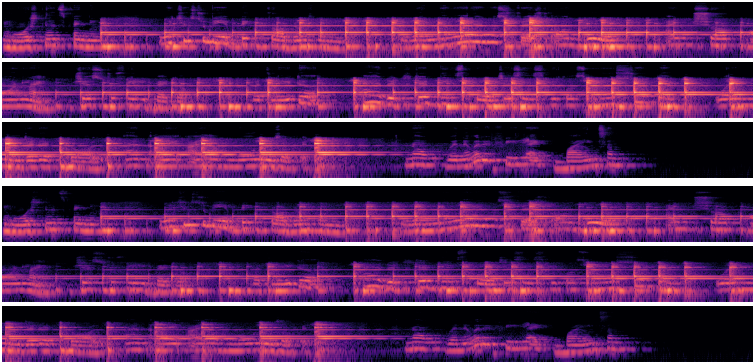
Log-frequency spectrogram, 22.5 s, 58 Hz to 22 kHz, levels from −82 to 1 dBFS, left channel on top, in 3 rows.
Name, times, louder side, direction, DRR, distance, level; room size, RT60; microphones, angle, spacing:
voice 1, 0.0-3.5 4.0-6.3 6.6-9.4 10.0-10.8 11.1-18.1 19.0-21.2, left 2 dB, 85° left, 1.1 m, -33 dB
sound 1, 1.0-18.8, left 7 dB, 45° left, 0.4 m, -23 dB
14.0 x 7.9 x 2.5 m
head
